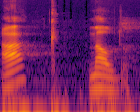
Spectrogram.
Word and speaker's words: Agnaldo: pessoas me chama Agnaldo eu não sou Aguinaldo eu sou Agnaldo muita diferença nisso talvez você não consiga percepção o meu G é mudo é a Naldo não Agnaldo e o nome o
